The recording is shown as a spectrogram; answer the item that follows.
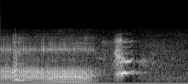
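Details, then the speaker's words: A dog named Sonny snoring loudly while asleep: a loud, buzzing snore on one breath, then a brief snort-like sound; snoring. "where is that sound coming from oh right there oh my God I think it's getting louder"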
